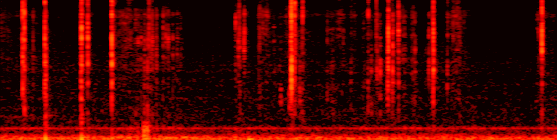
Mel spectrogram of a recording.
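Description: Fingertips work the joints of a small red and gold plastic Iron Man action figure and tap and scratch its torso. Sharp, bright plastic clicks and taps come in an uneven string over a soft, low background rumble, each dying away almost instantly.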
